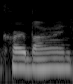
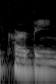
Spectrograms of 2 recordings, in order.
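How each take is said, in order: First: "carbine" ending like mine; carbine as car-bine. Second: "carbine" ending like bean, softer; carbine as car-been. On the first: Streamer takes turns with pronunciations, carbine as car-bine. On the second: Streamer takes turns with pronunciations, carbine as car-been. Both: Shown as a demonstration. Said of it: "I'll take turns calling it".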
